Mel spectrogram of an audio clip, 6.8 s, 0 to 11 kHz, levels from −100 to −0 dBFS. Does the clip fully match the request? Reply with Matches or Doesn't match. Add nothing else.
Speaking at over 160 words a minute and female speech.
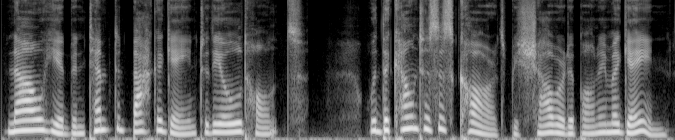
Matches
